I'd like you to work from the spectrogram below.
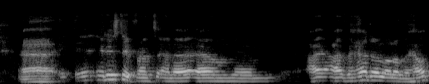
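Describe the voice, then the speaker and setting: Moderately paced, a man in a Swedish accent speaks at a fairly high pitch with fairly even intonation. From Sweden. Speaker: darts app creator. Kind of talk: interview. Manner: halting, many fillers.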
